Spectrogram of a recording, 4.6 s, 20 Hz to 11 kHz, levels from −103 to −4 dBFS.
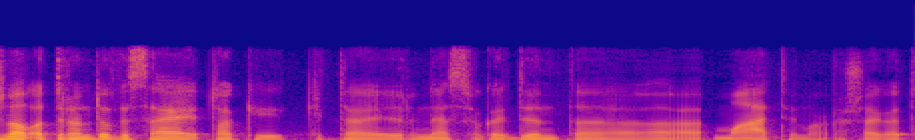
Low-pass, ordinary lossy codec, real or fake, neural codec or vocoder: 7.2 kHz; MP3, 96 kbps; fake; codec, 16 kHz, 0.8 kbps, ZipCodec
